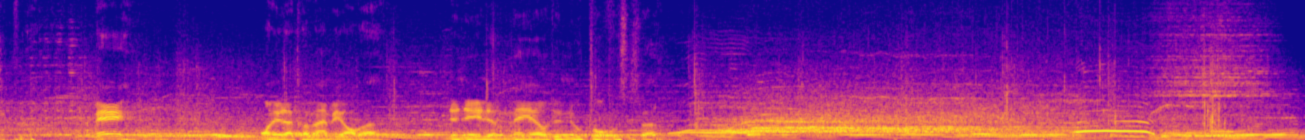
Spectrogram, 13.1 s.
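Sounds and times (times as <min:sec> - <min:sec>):
stadium concert crowd cheering and whooping: 0:00.0 - 0:00.8, 0:06.7 - 0:12.9
speech: 0:01.0 - 0:01.4, 0:02.6 - 0:06.8.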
